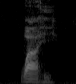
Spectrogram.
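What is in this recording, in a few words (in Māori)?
"wahi", Māori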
